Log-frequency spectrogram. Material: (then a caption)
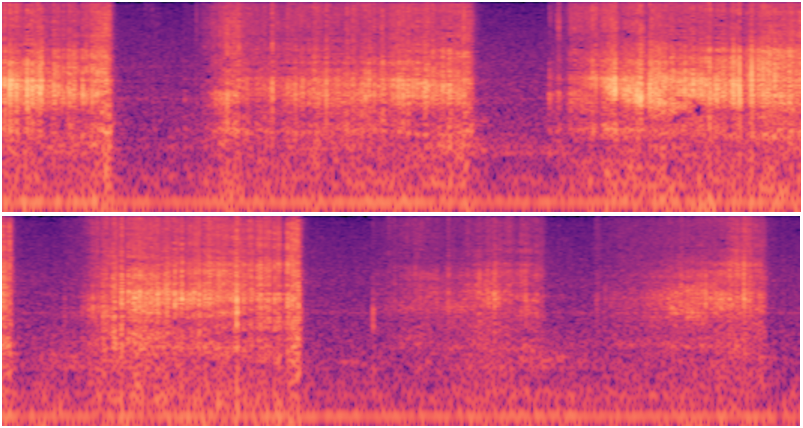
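Foam. A pink knife blade scratches and scrapes across the face of a large, solid, dry pink porous foam sponge held in the hand. Bursts of dry, raspy, bright scratching are separated by short pauses, with the last stretch softer. A faint low hum runs underneath.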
